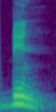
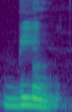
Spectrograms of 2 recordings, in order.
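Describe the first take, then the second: First: The vowel is short and weakened. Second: The vowel is a long close front vowel. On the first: "converted into weak form" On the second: "So here we have a strong form"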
